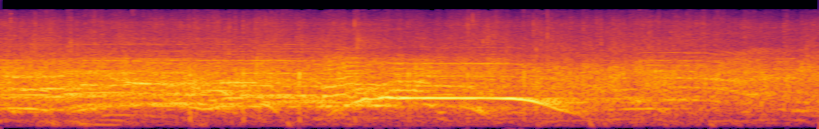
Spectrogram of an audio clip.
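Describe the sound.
Audience applause welcoming a guest onto the stage, steady clapping beneath a speaking voice, dropping in level partway through.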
